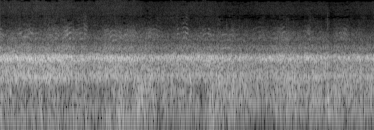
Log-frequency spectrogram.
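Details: Huge winter gathering of snow geese, over a million birds, at Loess Bluffs refuge; a loud, seamless babble of honking fills the air, steady throughout with only slight dips in intensity.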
